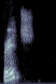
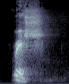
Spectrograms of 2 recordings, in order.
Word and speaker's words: Frisch: Frisch? How do you pronounce that? F-R-I-S-C-H. Frisch? – Frisch. – Frisch, okay.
